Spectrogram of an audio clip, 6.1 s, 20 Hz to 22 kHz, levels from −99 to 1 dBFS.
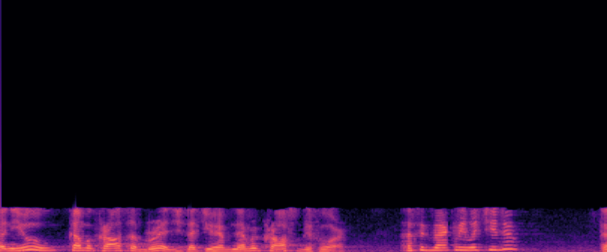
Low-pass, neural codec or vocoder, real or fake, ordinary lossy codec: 7.2 kHz; none; real; AAC, 16 kbps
